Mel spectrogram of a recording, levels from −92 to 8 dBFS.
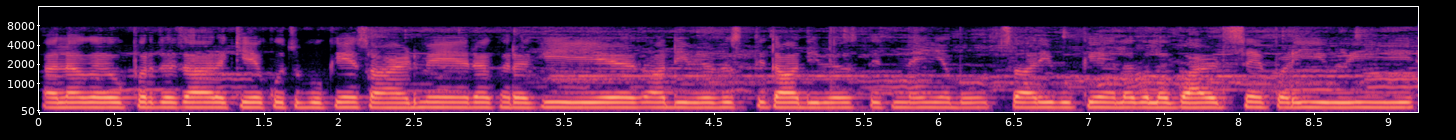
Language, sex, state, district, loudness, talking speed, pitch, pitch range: Hindi, male, Rajasthan, Bikaner, -16 LUFS, 185 wpm, 175 Hz, 170-175 Hz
